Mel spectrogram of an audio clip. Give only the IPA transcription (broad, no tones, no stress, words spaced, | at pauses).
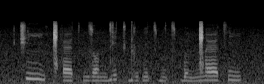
t͡ʃĩː ǁʰæːt͡snzɔndit͡s ɖʉɗĩt͡sbə̃t͡sɓə ŋ͡ǁæːt͡sĩ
